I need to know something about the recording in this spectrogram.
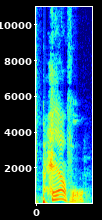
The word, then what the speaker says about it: Pavel: It's Pavel.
